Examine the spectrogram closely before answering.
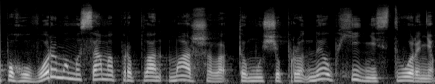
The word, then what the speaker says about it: Маршалла: говорять про так званий план Маршалла Саме так з наголосом на перший склад або ж програму відновлення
